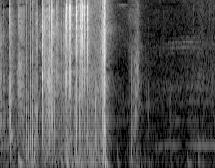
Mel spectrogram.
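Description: Handling noise from a phone being gripped and moved: a quick run of rustles and clicks of fingers on the phone that stops about a second in.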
